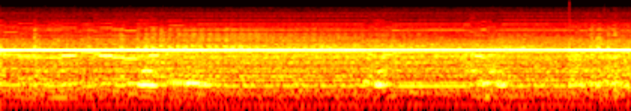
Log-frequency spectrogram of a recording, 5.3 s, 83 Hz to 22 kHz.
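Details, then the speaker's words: Anycubic i3 Mega-S 3D printer during a print with fans running: constant high whine with shifting, warbling, rattly tones as the head moves; loud stepper noise from stock stepper drivers, before driver upgrade. "you can hear the machine operating probably right now just in general it is really loud stepper noise it's a little radley so we have a few other things to fix other than fans"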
